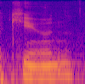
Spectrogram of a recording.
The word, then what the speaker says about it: Kuhn: For the record, my name is Julia Kuhn. Last name is spelled K-U-H-N.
